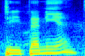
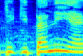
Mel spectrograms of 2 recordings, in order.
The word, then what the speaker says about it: Chiquitania: No se dice Chiquitania, es Chiquitania.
